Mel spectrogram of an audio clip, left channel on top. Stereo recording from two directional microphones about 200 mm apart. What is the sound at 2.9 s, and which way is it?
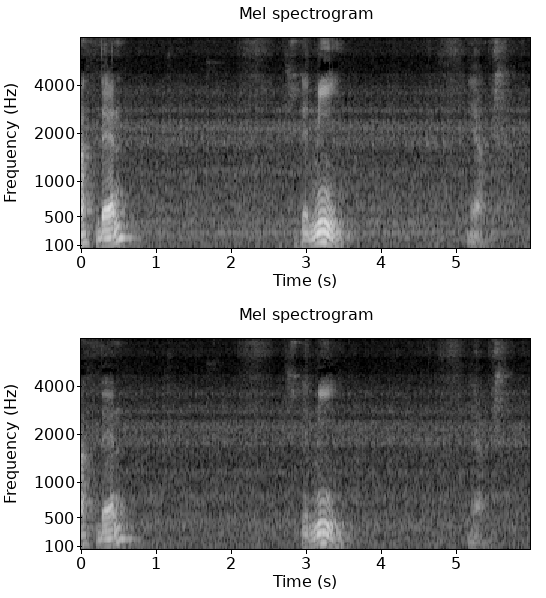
Speech, 50° left (ahead or behind).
